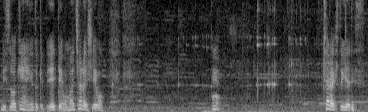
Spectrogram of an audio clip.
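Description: A woman's voice: medium pitch, normal speed, pauses often, a little mellow, faint music behind. A young woman with a Kansai Japanese accent hosting a casual livestream, chatting and answering viewer comments. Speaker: livestream host.

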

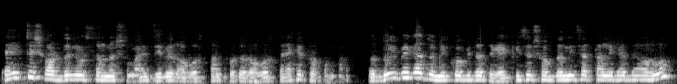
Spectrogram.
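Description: A male teacher with a Bangladeshi accent walks students through a textbook lesson at a quick clip. He explains step by step and keeps prompting them to look. The recording is dull and lo-fi. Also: on the high side, animated. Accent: Bangladeshi Bengali.

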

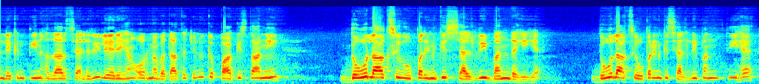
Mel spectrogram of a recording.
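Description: A man's voice: mid-range voice, a bit bright, slight background noise. A man from Pakistan giving casual, earnest vlog commentary at an outdoor construction site, repeating his key points as he gives advice. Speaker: vlogger.

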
